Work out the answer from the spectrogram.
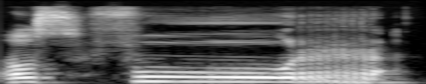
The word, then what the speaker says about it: عصفور: F is carrying dhamma and then followed by waw. What does this remind you of? It is the long vowel waw. So it will be said or pronounced with a lengthened sound of waw.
